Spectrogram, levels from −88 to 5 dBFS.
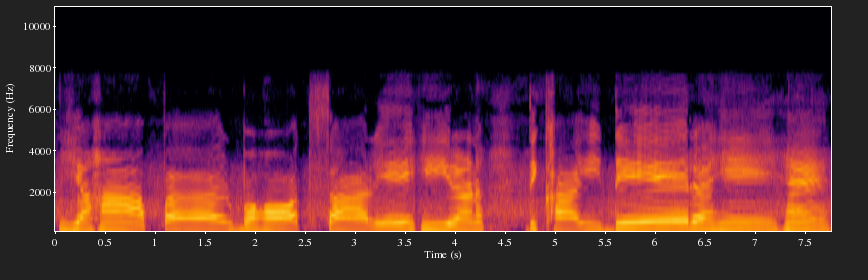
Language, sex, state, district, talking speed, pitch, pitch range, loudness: Hindi, male, Madhya Pradesh, Dhar, 70 wpm, 265 Hz, 255-280 Hz, -13 LUFS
